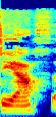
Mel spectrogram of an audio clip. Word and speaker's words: De'Ath: So the Deeth name, not quite spelled like that, but DE'ATH, is a very, very old name that came to England alongside William the Conqueror and the Norman invasion. – Oh, okay. – And it was pronounced Diath, and apparently it was a very much an uppercross name, because I guess it came from the French.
